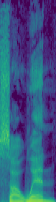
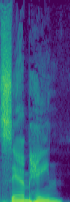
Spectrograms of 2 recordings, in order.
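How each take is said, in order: First: The name does not sound like 'Sam Hain'. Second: The name sounds like 'Sam Hain'. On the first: The speaker calls it right. "one of the original names was Samhain" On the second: The speaker calls it wrong. "just mispronounced, called Sam Hain"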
